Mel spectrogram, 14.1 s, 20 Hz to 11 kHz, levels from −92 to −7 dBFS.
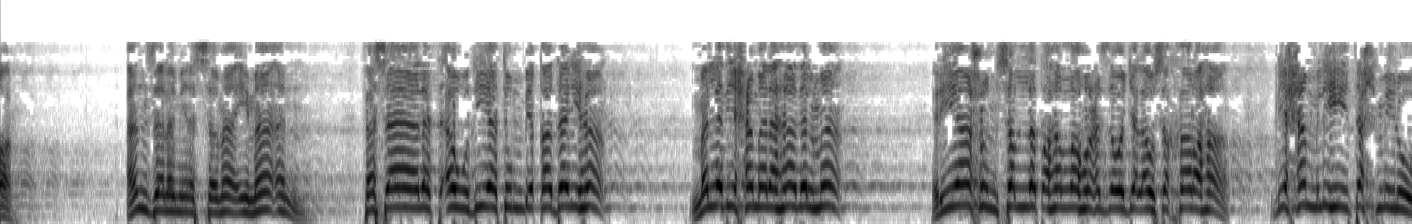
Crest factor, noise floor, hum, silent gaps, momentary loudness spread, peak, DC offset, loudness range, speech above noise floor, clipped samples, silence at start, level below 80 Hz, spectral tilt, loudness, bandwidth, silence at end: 16 dB; -55 dBFS; none; none; 9 LU; -2 dBFS; under 0.1%; 2 LU; 40 dB; under 0.1%; 0 s; -44 dBFS; -8.5 dB/octave; -16 LUFS; 5.8 kHz; 0 s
